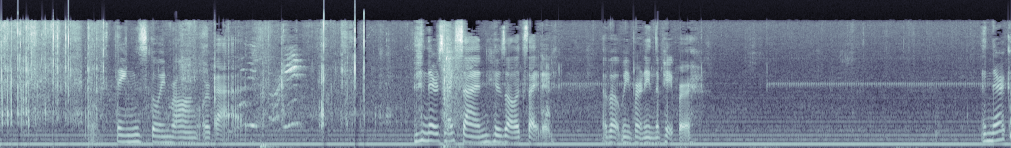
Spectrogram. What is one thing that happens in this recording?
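Paper crackles softly as it burns.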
